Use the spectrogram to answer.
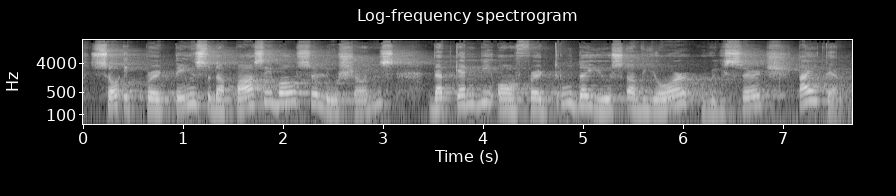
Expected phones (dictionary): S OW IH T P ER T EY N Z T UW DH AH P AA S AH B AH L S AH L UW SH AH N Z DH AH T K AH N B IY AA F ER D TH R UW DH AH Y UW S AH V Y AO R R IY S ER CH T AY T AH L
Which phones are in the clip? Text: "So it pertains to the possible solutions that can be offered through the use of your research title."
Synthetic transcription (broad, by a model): S OW IH T P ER T EY N S T UW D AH P AA S AH B AH L S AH L UW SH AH N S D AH T K AH N B IY AA F ER D T R UW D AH Y UW S AH V Y AO R R IY S ER CH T AY T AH L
